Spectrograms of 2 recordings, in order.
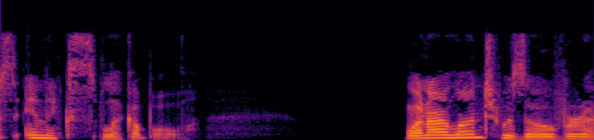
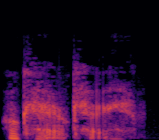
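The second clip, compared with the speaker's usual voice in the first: breathy whispered okay; whispering; 8 dB quieter than usual. A narrator's reading. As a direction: whisper it, giving in. Whispered resigned reply.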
